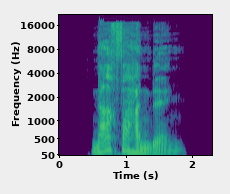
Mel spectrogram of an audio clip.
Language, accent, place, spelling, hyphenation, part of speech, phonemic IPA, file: German, Germany, Berlin, nachverhandeln, nach‧ver‧han‧deln, verb, /ˈnaːxfɛɐ̯ˌhandl̩n/, De-nachverhandeln.ogg
- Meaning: to renegotiate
